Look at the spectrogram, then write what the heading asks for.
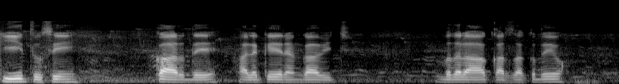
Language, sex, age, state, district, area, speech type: Punjabi, male, 18-30, Punjab, Hoshiarpur, rural, read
